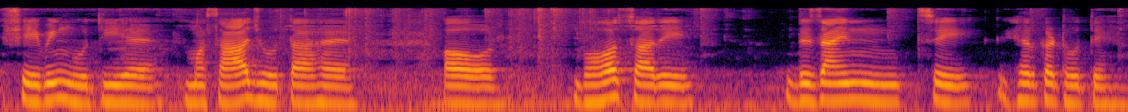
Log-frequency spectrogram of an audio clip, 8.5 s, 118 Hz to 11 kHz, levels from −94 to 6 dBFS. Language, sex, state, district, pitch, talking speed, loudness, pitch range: Hindi, female, Uttar Pradesh, Jyotiba Phule Nagar, 175 Hz, 105 wpm, -20 LUFS, 165-185 Hz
